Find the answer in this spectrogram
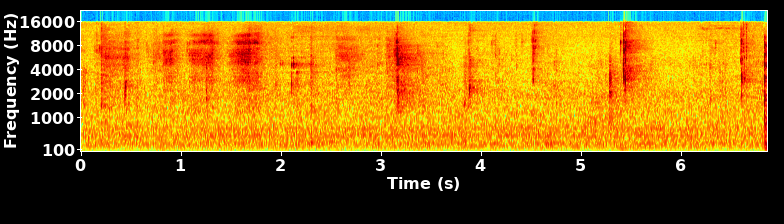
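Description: Close-miked chewing of a mouthful of dumplings: scattered wet mouth smacks and squishes over a steady hiss.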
